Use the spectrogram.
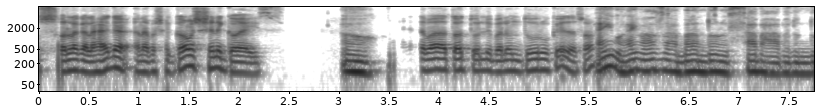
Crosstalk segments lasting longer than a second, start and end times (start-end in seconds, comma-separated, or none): none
